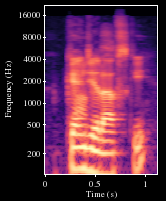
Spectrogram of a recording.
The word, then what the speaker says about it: Kedzierski: I'm gonna go out on a limb and say Kedzierski. No. Dominik Kedzierski. Kedzierski. That was the closest one, but not close enough. So what is it? How do you say that? Kenjirovski.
